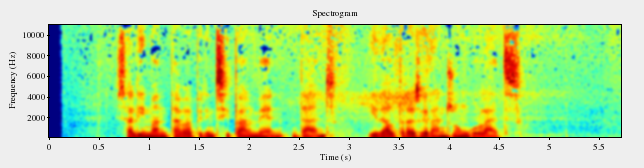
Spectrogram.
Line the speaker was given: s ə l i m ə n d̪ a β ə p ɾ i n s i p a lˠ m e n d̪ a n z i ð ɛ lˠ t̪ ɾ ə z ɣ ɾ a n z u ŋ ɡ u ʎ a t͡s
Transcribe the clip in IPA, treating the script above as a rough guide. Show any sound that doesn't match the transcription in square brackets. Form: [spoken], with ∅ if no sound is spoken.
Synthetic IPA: s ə l i m ə n [t̪] a β ə p ɾ i n s i p a lˠ m e n d̪ a n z i ð [a] lˠ t̪ ɾ ə z ɣ ɾ a n z u ŋ ɡ u [l] a t͡s

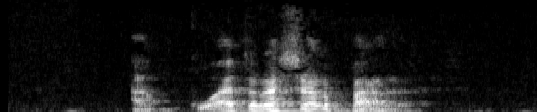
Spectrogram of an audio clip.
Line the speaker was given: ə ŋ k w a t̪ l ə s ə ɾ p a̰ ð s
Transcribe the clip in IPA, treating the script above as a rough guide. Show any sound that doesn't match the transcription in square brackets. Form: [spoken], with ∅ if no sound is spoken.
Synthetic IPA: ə [m] k w a t̪ [ɾ] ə s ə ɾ p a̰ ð s

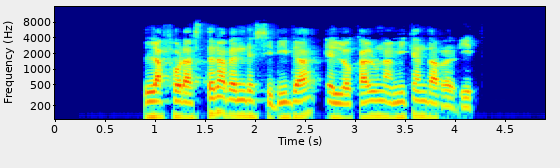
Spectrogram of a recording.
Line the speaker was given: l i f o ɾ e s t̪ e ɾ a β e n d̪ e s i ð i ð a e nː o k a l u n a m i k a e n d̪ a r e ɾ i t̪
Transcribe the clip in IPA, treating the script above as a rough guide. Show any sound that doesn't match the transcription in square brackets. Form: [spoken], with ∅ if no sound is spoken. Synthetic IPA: l [a] f o ɾ [a] s t̪ e ɾ a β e n d̪ e s i ð i ð a e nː o k a l u n a m i k a e n d̪ a r e ɾ i t̪

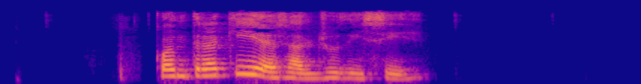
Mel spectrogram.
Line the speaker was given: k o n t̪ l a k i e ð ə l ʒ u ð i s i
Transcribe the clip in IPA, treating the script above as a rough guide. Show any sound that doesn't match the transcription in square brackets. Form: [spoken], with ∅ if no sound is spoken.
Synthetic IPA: k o n t̪ [ɾ] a k i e [z] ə l ʒ u ð i s i

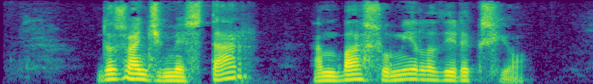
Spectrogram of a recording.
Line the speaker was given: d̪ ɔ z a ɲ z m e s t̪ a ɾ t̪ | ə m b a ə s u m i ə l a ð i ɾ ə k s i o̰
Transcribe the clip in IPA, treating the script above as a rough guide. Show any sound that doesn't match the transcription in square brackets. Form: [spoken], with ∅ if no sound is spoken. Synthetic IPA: d̪ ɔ z a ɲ z m e s t̪ a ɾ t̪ | ə m b a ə s u m i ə l [ə] ð i ɾ ə k s i o̰

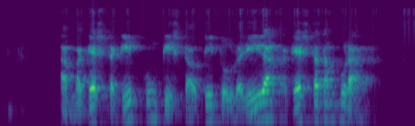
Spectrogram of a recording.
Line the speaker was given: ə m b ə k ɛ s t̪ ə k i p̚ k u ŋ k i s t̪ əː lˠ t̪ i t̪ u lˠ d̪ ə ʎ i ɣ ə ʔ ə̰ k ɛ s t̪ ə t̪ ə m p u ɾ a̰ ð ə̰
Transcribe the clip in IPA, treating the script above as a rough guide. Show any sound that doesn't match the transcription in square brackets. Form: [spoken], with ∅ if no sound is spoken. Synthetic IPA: ə m b ə k ɛ s t̪ ə k i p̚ k u ŋ k i s t̪ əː lˠ t̪ i t̪ u lˠ d̪ ə ʎ i ɣ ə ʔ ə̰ k ɛ s t̪ ə t̪ ə m p u ɾ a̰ ð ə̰

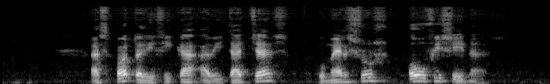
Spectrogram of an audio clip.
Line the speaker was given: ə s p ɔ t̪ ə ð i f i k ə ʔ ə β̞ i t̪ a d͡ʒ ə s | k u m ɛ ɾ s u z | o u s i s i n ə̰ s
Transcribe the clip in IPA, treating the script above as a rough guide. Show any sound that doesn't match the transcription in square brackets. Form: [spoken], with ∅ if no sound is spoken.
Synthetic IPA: ə s p ɔ t̪ ə ð i f i k [a] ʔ ə β̞ i t̪ a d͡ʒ ə s | k u m ɛ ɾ s u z | o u [f] i s i n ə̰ s

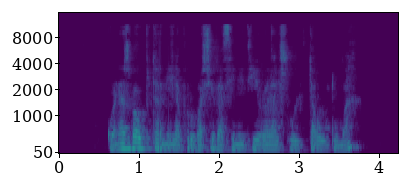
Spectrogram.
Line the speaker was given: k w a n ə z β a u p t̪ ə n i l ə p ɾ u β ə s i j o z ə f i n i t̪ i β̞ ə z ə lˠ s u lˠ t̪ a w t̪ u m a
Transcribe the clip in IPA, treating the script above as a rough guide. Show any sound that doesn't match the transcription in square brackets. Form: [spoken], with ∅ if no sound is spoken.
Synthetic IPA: k w a n ə z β a u p t̪ ə n i l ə p ɾ u β ə s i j o [ð] ə f i n i t̪ i β̞ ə [ð] ə lˠ s u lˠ t̪ a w t̪ u m a

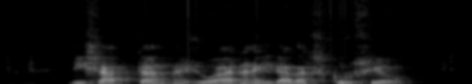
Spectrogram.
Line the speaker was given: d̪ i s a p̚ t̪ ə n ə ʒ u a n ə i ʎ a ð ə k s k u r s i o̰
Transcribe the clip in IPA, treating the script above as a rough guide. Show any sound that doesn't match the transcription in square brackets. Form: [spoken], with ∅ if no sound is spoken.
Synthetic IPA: d̪ i s a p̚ t̪ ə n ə ʒ u a n ə i [ɾ] a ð ə k s k u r s i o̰

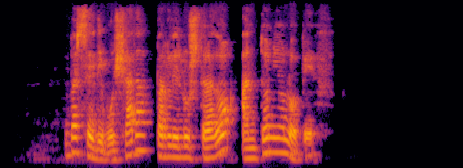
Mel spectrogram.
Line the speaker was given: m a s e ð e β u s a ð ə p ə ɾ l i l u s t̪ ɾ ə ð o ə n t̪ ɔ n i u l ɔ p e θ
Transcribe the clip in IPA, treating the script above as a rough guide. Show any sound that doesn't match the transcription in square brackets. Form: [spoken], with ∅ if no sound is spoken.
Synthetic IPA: [b] a s e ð [i] β u [ʃ] a ð ə p ə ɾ l i l u s t̪ ɾ ə ð o ə n t̪ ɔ n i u l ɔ p e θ

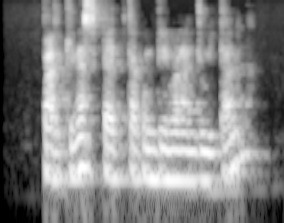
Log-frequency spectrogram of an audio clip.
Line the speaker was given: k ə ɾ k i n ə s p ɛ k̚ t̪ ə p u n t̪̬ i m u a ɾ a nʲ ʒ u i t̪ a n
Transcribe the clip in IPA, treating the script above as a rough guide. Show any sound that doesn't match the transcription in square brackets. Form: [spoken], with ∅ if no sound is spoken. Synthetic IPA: [p] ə ɾ k i n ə s p ɛ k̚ t̪ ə [k] u n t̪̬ i [n] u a ɾ a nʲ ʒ u [j] t̪ a n

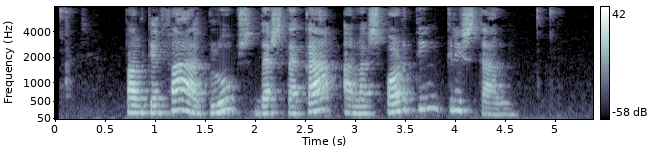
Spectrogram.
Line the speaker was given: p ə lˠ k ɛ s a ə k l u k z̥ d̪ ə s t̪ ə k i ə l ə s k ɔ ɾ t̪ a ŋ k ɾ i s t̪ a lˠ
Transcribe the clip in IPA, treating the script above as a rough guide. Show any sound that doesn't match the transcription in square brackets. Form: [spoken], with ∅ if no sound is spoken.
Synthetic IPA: p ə lˠ k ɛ [f] a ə k l u [p] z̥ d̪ ə s t̪ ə k [a] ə l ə s [p] ɔ ɾ t̪ [i] ŋ k ɾ i s t̪ a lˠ

